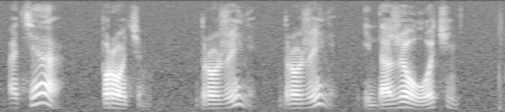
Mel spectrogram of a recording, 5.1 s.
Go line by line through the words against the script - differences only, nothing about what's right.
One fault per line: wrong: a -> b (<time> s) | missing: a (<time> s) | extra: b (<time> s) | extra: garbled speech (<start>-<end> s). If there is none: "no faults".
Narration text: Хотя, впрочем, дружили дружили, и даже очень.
no faults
